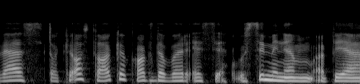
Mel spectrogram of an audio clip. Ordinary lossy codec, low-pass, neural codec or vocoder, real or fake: AAC, 64 kbps; 7.2 kHz; codec, 16 kHz, 4 kbps, FunCodec, trained on LibriTTS, 50 frames a second; fake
